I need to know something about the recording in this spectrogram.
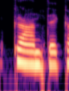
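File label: "cante", female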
